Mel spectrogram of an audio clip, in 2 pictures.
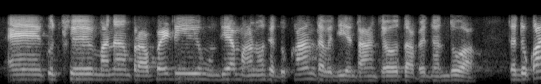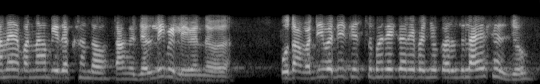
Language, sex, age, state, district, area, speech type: Sindhi, female, 60+, Rajasthan, Ajmer, urban, conversation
